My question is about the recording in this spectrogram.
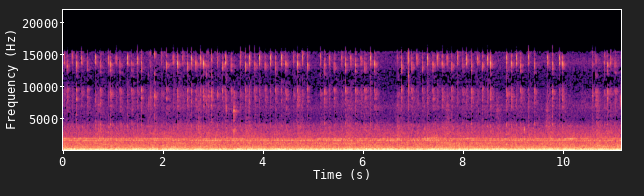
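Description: Sulphur-crested cockatoo making faint, rapid, irregular clicking sounds, keyboard-like ticks that keep coming in quick succession while it 'thinks'.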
